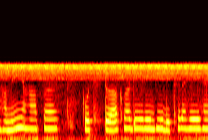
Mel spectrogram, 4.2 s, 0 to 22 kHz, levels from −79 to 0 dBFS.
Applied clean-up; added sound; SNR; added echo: neural mask model RNNoise.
